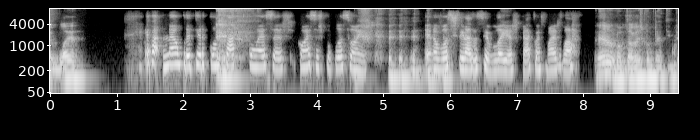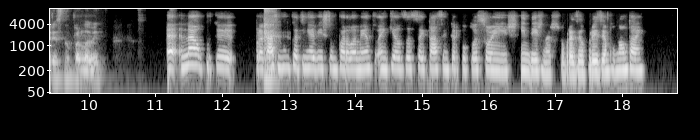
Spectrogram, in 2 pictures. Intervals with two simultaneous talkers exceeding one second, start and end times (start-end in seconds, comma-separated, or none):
none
